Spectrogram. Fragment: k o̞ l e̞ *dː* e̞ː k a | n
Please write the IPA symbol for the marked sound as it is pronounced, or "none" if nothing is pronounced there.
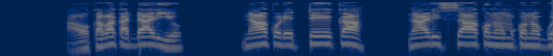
tː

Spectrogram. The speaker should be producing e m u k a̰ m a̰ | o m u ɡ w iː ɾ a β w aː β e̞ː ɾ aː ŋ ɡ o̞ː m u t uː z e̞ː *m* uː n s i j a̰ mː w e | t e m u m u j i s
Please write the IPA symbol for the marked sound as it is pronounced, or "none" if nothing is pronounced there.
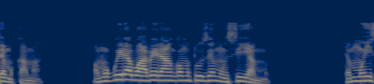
m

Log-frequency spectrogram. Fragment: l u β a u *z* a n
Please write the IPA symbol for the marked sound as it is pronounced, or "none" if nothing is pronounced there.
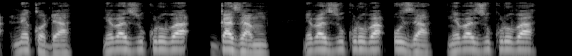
z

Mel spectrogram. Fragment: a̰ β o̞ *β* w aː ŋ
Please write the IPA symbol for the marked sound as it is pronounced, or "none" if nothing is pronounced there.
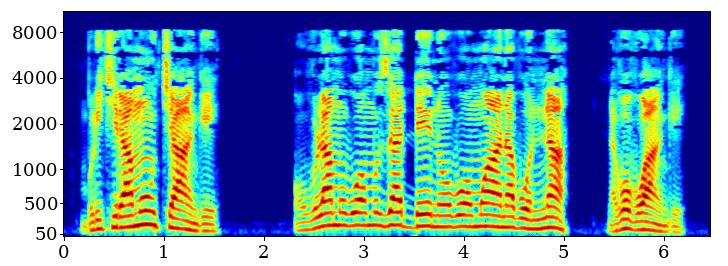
β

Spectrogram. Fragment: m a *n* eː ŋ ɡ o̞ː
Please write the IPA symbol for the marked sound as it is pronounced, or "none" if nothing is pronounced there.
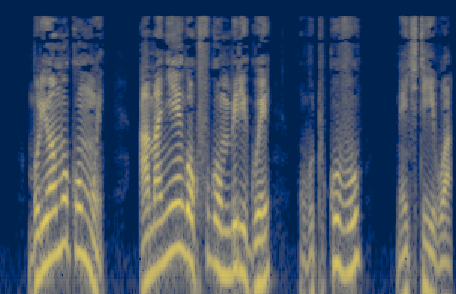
ɲ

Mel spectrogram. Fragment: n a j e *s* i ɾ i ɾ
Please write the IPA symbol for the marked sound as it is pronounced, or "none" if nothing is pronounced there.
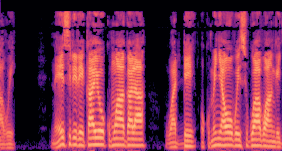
s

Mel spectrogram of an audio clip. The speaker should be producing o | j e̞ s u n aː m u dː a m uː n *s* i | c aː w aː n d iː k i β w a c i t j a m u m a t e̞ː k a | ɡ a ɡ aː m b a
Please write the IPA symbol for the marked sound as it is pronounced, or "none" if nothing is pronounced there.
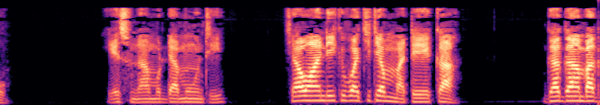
t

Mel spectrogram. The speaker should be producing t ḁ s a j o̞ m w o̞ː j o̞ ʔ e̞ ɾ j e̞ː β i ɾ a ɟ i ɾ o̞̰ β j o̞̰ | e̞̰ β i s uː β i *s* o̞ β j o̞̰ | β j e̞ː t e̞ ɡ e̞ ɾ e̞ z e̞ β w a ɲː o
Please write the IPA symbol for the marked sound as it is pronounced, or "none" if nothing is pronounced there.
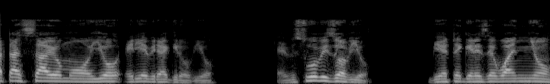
z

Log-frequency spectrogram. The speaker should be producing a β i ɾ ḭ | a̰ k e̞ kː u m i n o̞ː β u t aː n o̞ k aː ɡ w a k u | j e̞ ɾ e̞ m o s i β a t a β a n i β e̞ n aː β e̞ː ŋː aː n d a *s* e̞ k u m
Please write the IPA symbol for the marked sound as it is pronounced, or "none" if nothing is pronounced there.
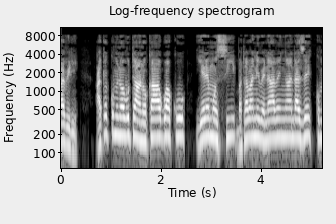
z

